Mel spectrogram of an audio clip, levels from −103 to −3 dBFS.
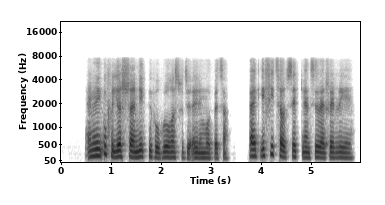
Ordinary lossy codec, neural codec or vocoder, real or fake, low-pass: none; codec, 16 kHz, 0.5 kbps, FunCodec, trained on Chinese and English, 25 frames a second; fake; none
